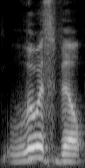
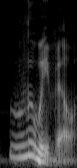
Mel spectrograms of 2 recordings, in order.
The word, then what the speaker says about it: Louisville: city was name named for French King Louie the 16th therefore it is pronounced Louisville and that's where he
